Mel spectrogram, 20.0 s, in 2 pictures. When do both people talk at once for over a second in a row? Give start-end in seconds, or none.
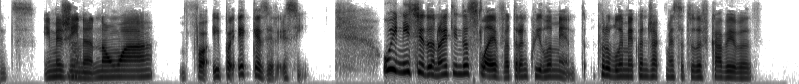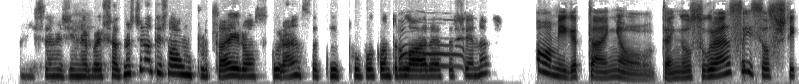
none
